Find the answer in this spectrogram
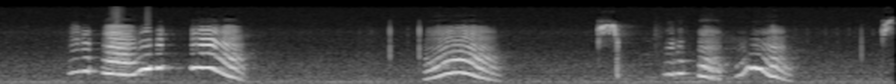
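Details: Talking parrot in India producing a series of nasal, speech-like calls, several with arching pitch that rises then falls, separated by short pauses, plus brief sharp squeaks.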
